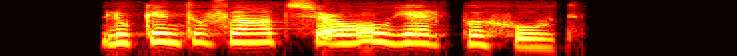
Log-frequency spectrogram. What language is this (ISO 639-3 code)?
kab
